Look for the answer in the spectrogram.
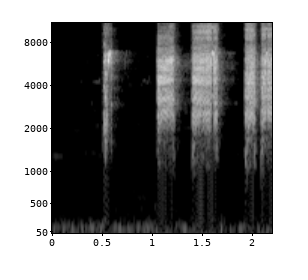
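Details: Harsh, grating call of a mountain black francolin, locally kala teetar: a brief clipped opening note, two drawn-out rasping notes close together, then a rapid final pair, against a soft low hum.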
